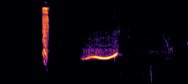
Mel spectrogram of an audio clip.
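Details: Indian ringneck parrot: one short click, then a smooth whistled tone that dips slightly and rises at the end, followed by soft scattered ticks in a quiet room.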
